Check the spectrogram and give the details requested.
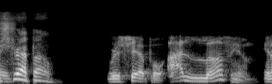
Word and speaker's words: Restrepo: But the kid that I absolutely love that he didn't get drafted is Xavier How do you pronounce his name? Restrepo.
